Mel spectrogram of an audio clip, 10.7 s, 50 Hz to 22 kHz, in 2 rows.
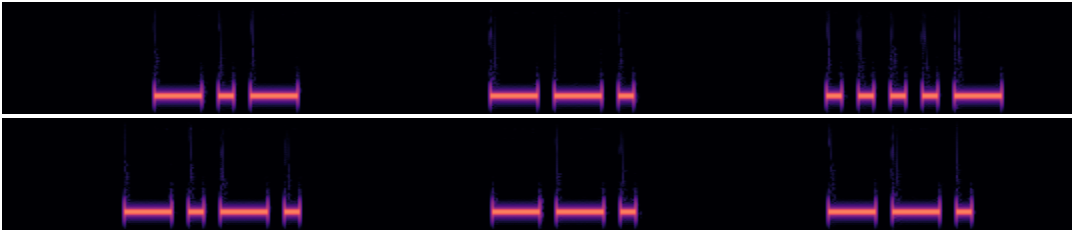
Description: Morse code, heard as a keyed tone, about 15 wpm, spaced as for 7 wpm, 700 Hz. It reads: KG4CGG
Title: USA Call Signs - 6 Characters - 4x Character Spacing - 15wpm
